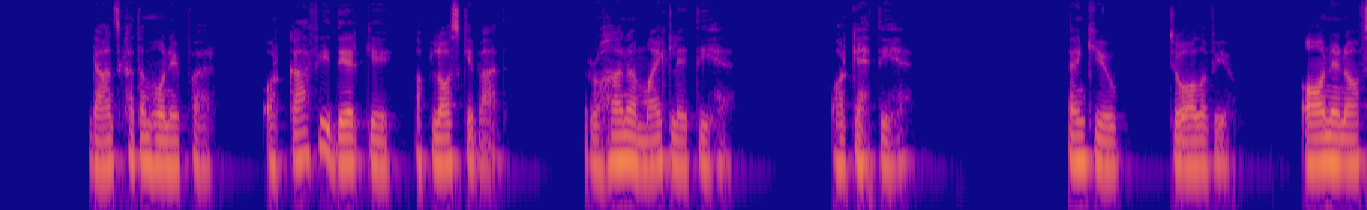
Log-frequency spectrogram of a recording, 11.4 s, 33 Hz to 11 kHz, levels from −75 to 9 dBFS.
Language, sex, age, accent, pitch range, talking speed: Hindi, male, 30-49, native, 105-125 Hz, 140 wpm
